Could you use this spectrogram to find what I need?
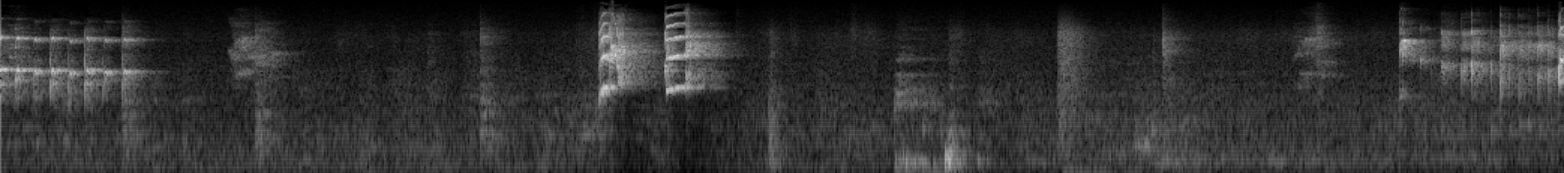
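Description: A lovebird chirps in shrill bursts.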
